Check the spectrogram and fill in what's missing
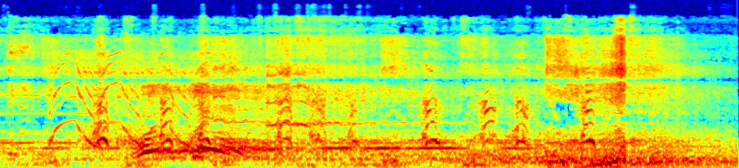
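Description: Dog yelps and barks in short bursts, some whimpering, with background noise and voices in a dramatic scene.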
